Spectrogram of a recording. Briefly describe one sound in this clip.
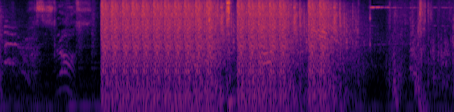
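A submachine gun fires a rapid, loud burst.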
